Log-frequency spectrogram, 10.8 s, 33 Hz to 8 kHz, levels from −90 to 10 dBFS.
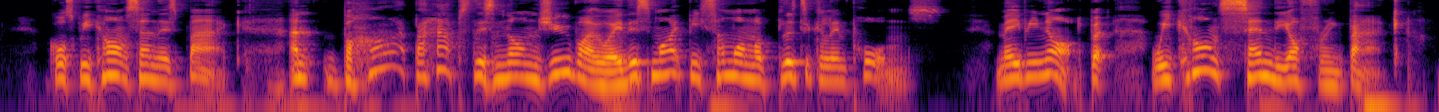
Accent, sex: British, male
